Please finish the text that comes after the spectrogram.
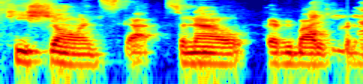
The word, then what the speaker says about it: Keishorne: So it's Keishorne Scott. So now I everybody's think I pronouncing did that.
